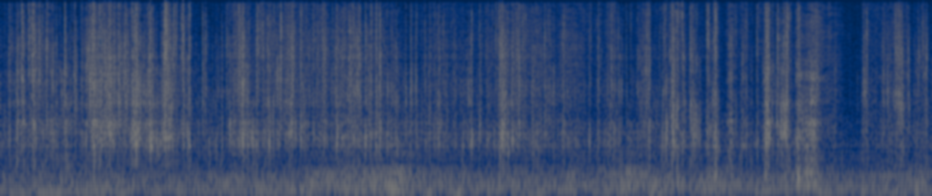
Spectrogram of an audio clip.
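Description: A hand crumples a thin, clear plastic film bag on a white surface while fingertips rub it. The result is a dense, continuous, bright crinkling and crackling, with sharp, quick snaps and very little low end.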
